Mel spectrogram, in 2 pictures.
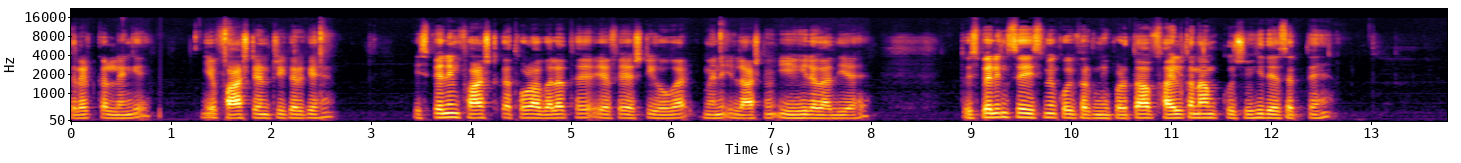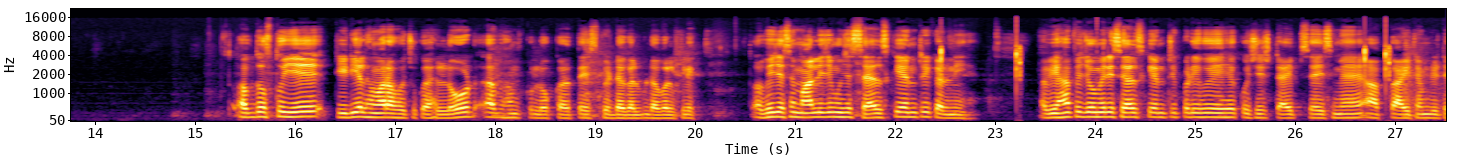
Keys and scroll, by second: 14.6 Escape.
